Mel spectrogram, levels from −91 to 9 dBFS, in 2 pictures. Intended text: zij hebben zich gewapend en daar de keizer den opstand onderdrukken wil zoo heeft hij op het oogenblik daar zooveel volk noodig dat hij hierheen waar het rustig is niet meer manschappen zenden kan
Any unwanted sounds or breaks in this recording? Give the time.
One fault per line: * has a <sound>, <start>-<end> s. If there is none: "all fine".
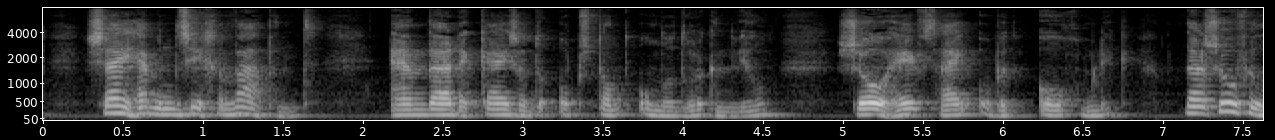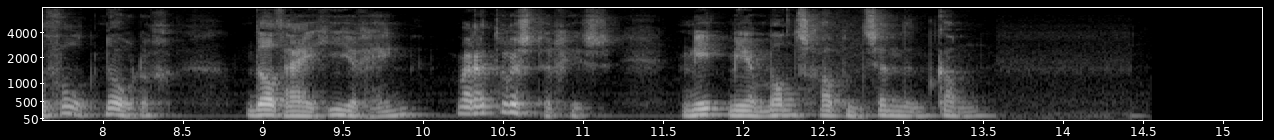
all fine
